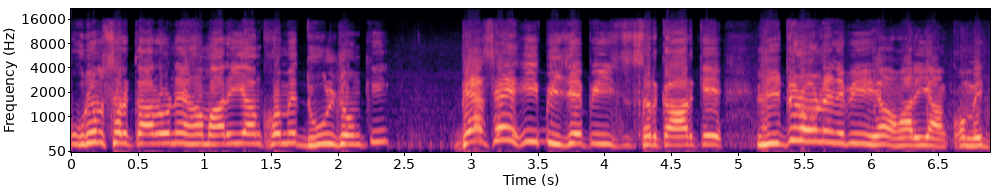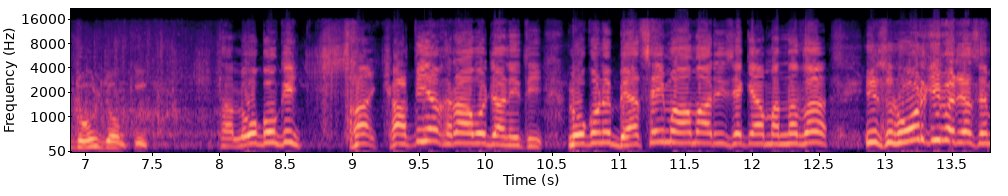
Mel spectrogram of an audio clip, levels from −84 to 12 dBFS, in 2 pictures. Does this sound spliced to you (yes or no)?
yes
